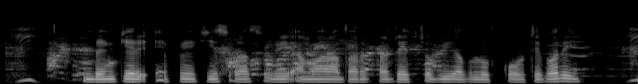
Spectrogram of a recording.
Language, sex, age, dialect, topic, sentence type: Bengali, male, 18-24, Jharkhandi, banking, question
